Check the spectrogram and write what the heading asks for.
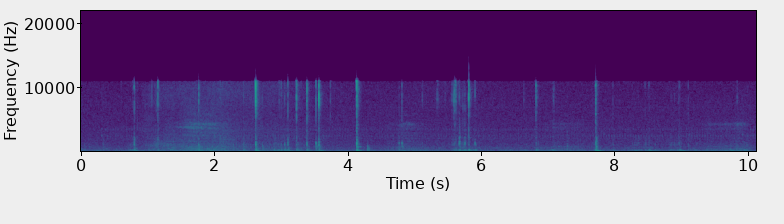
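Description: Lock pick working the pins of a six-pin Yale euro-profile cylinder under tension: faint, irregular small metallic clicks, with a quick run of several about three seconds in.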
